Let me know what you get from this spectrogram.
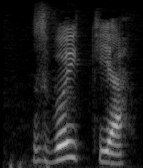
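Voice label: "звӧйкъя", Komi, female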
